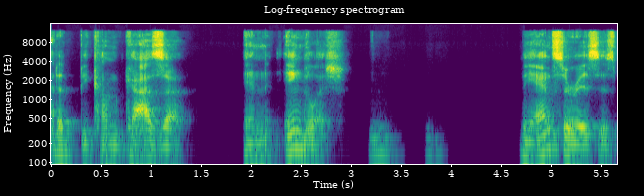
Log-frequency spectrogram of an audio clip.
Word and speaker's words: Gaza: Gaza, and so Hebraists say Aza, Ashkenazi Hebraists say Aza, and the English people who listen to Arabs don't know how to say Gaza, so they call it Gaza with a hard G.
